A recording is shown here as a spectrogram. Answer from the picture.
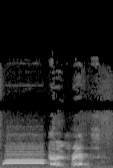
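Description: Thomas & Friends Talking James toy engine's sound chip playing through its small speaker after its try-me button is pressed: a steady held tone for about a second, then a brief high-pitched voice phrase.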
